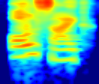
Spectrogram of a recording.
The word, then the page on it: alsike: Indian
